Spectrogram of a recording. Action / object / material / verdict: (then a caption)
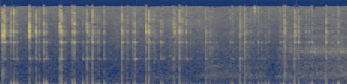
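tap / wooden rainstick tube / wood / none. A long, hollow painted wooden rainstick is held upright while fingers tap and scratch along its length. The result is a dense run of quick, dry taps, each with a low hollow thump and a bright clicky edge, over a soft scratching rasp between them.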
